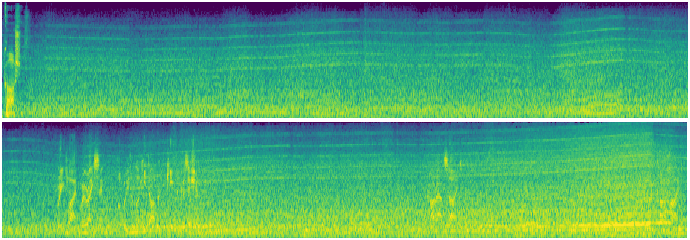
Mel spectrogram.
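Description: Other race cars roar close by.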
